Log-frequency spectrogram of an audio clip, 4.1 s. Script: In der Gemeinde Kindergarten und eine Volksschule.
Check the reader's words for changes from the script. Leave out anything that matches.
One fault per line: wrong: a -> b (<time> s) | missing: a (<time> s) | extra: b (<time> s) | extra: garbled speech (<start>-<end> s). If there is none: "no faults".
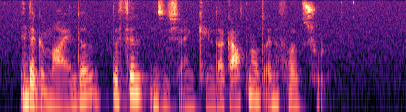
extra: befinden sich ein (1.1 s)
